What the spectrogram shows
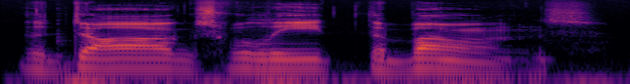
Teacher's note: I've added two words, but the timing hasn't changed. I've just slipped those unstressed words in.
